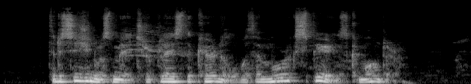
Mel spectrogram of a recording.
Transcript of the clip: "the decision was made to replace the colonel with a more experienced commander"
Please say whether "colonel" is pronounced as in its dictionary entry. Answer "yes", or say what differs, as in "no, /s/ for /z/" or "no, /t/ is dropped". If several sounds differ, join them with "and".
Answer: yes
